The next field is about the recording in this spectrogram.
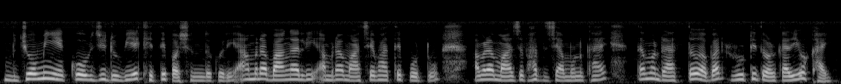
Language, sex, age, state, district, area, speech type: Bengali, female, 60+, West Bengal, Jhargram, rural, spontaneous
